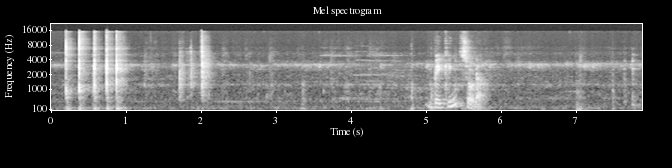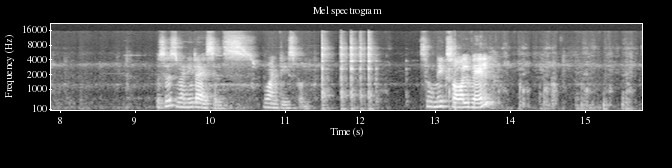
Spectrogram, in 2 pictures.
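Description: A wire whisk clicks rapidly against a glass bowl.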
